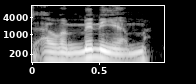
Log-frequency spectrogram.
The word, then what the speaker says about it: aluminium: In the UK and I guess Australia, it's aluminium because there's an I before the M.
